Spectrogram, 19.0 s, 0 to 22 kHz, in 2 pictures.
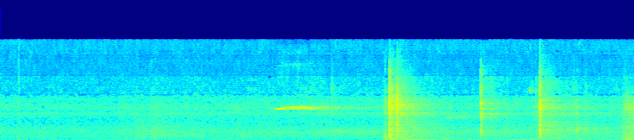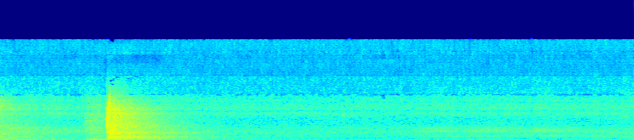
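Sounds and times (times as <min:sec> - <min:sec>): knocks and bangs echoing in church: 0:10.8 - 0:12.9.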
